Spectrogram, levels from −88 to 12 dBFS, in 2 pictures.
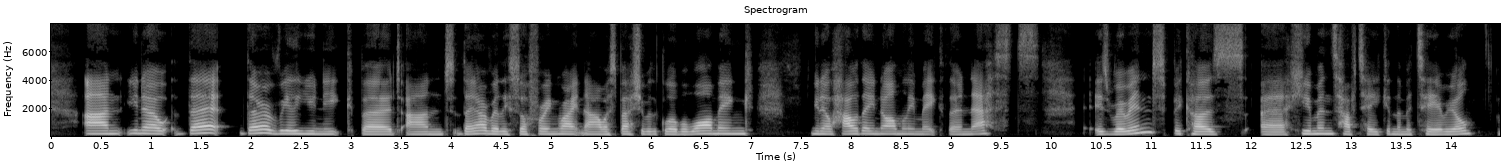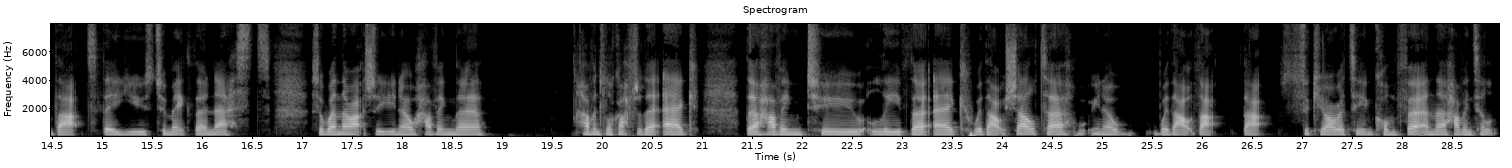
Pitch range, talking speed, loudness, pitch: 165-185 Hz, 160 wpm, -19 LUFS, 170 Hz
